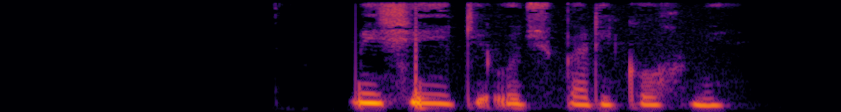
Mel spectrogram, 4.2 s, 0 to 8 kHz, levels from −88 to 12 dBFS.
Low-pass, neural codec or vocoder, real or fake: 7.2 kHz; none; real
